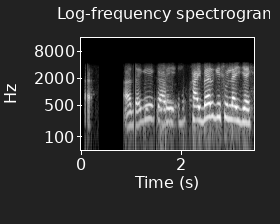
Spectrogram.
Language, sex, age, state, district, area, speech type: Manipuri, female, 60+, Manipur, Churachandpur, urban, conversation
